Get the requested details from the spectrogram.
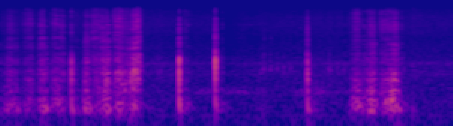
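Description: A white chalk stick writes and scratches across a small wood-framed chalkboard held by a hand with painted nails. Bursts of dry, raspy chalk strokes alternate with a few sharp, short taps as the chalk strikes the surface, ending in a final stretch of scratchy writing.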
